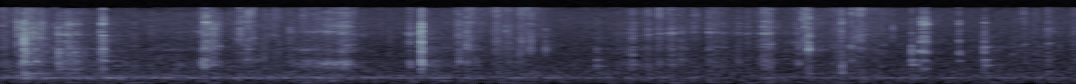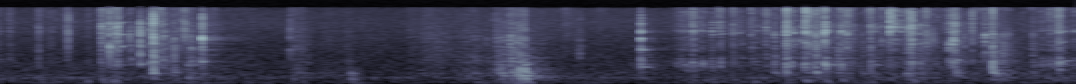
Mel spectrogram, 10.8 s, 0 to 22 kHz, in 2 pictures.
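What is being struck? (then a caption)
Bar of soap shaved with a metal blade. A metal utility blade carves a solid, peach-colored rectangular soap bar with embossed lettering, held in the hand, shaving off curls. Quiet, crisp scraping and crunchy cuts come in quick, bright bursts over a faint steady low hum. The louder strokes fall around 2, 6, 8 and 9.5 seconds.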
